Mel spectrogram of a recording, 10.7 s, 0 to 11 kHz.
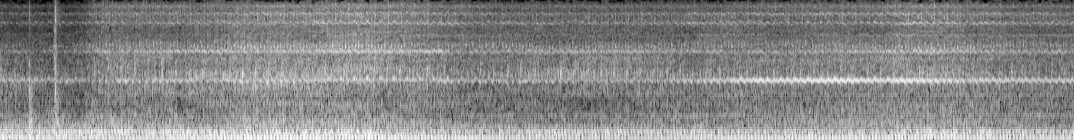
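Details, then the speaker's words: Ford Focus ST with custom sidewinder kit and T51R turbo, idling: steady high thin squeal with constant pitch from the pulley area, possibly pressure escaping the system; cause not confirmed. "Might be the pulley. It's definitely in this area. You guys could look at it. That's the sound it makes."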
